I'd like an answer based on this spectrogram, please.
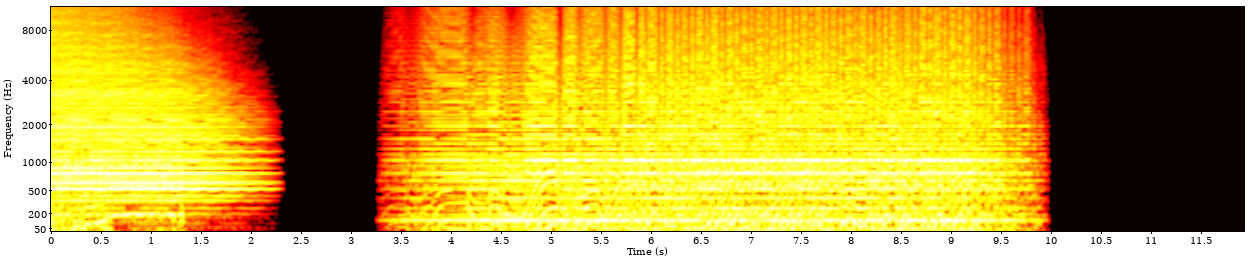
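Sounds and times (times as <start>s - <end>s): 
electric guitar: 0.0s - 2.2s, 3.5s - 10.0s.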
